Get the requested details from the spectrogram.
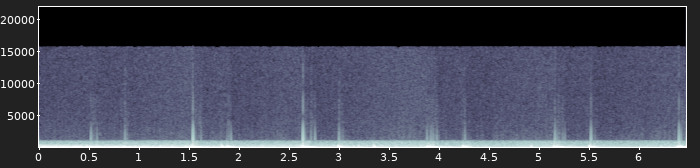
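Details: A man relaxing or sleeping, recorded with a digital stethoscope on his chest: steady, regular 'guh-gunk' heartbeats with deep inhales and exhales audible. Normal heart sounds.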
